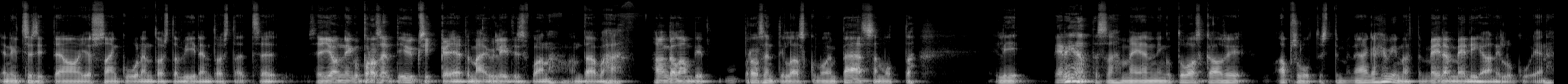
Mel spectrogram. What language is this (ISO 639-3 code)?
fin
